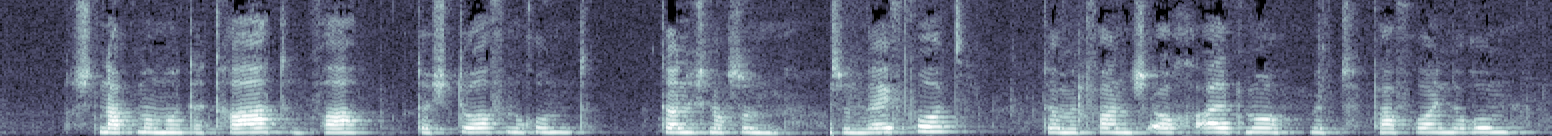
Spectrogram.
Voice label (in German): platt im alltag, Hunsrück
